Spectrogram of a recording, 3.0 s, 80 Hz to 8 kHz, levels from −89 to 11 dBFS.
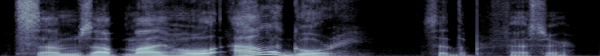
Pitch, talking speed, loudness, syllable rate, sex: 105 Hz, 180 wpm, -16 LUFS, 5.9 syllables/s, male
